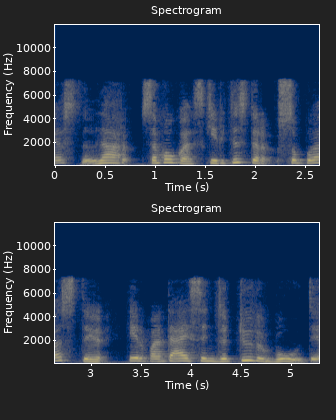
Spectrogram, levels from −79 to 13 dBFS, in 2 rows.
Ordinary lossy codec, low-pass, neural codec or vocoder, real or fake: AAC, 48 kbps; 7.2 kHz; codec, 16 kHz, 0.5 kbps, X-Codec, WavLM features, trained on Multilingual LibriSpeech; fake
